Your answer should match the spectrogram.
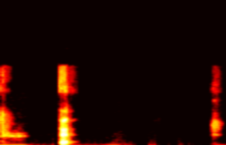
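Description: A single short, sharp sound from the narrator's mouth or throat, a hiccup-like catch of breath about half a second in, after which everything is silent.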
